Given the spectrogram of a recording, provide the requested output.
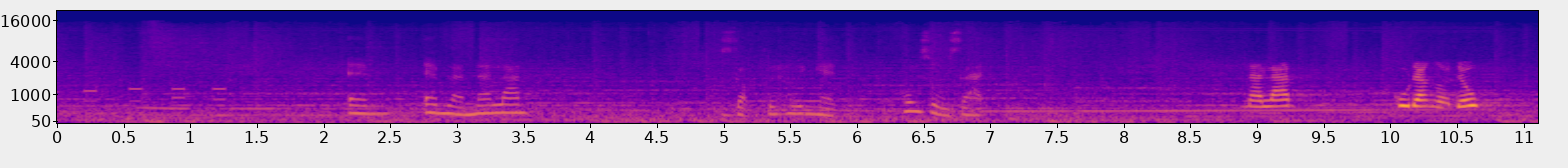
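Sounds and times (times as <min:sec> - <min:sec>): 
mobile phone keypad tones as a number is dialed: 0:00.2 - 0:01.3
speech: 0:02.2 - 0:03.7, 0:05.1 - 0:07.2, 0:08.9 - 0:09.4, 0:10.0 - 0:10.8.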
